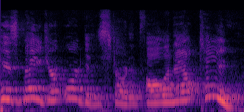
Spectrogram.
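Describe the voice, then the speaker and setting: A woman's animated tone with very wide pitch swings, over noticeable background noise. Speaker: professional storyteller. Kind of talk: live storytelling performance of a ghost tale. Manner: folksy, animated, humorous.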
